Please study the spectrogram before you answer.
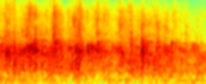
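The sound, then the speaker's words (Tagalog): An audience clapping during church worship: a short, dense round of applause at a steady level that eases slightly at the end. “Palakpakan niya po natin yung Panginoon.”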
